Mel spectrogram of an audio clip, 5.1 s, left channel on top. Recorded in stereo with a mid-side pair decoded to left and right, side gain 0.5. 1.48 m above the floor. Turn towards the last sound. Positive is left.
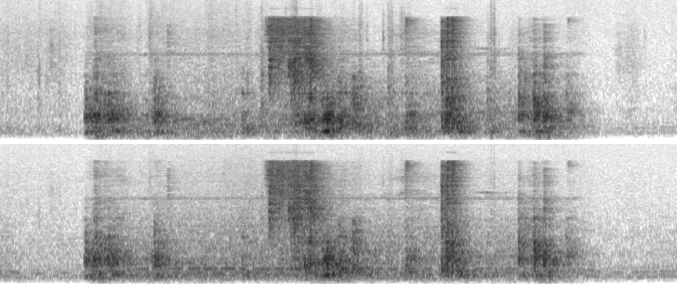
turn(degrees=-5)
